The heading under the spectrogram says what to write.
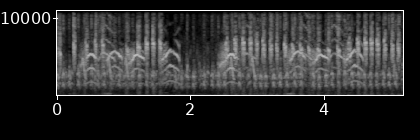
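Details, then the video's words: Lure recording of small birds (burcil) used for trapping: a dense chorus of high, thin chirps and squeaky whistled notes from many overlapping birds, with short downslurred and arched notes repeated rapidly without pause. "SUARA PIKAT BURUNG BURCIL"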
